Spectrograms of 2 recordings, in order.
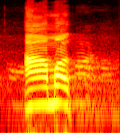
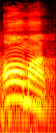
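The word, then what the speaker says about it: آمد: এটা হচ্ছে উর্দুতে আমদ, ফার্সিতে অমাত। ফার্সিতে উচ্চারণ হচ্ছে অ, আর উর্দুতে উচ্চারণ হচ্ছে আ, তাই এটা হবে আমদ।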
